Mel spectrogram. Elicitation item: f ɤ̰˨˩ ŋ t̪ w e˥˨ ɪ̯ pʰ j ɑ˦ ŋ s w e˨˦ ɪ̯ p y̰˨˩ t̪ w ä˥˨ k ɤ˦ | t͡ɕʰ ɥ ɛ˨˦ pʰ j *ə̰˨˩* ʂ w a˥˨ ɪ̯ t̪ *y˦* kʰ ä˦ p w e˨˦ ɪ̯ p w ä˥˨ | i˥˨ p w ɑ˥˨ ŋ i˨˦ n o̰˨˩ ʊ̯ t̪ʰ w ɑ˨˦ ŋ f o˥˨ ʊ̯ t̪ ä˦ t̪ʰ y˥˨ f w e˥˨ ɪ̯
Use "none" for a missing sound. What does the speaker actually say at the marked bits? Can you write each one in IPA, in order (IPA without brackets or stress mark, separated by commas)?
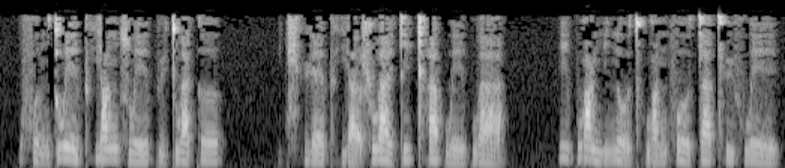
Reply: ä̰˨˩, i˦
